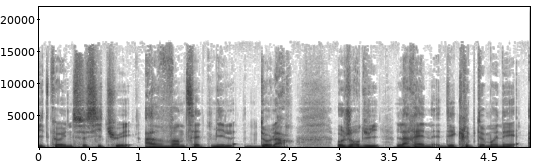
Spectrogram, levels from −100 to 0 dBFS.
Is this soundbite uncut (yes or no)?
no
